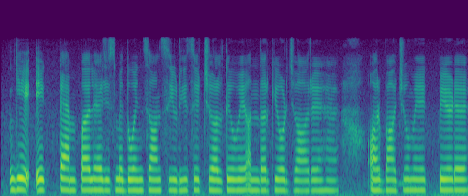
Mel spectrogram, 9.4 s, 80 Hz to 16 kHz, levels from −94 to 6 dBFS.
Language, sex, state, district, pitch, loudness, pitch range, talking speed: Hindi, female, Chhattisgarh, Raipur, 195 Hz, -15 LUFS, 190-195 Hz, 145 wpm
